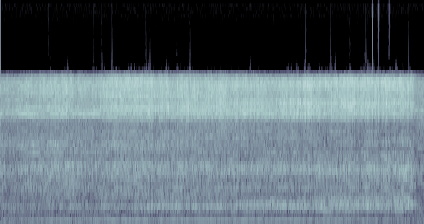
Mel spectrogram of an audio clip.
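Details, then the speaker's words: Wood lathe turning fishing-rod handles: steady rasping, scraping hiss of chisel on spinning wood over a faint motor hum, cutting rough and labored; owner suspects the chisel is dull. "my chisel is probably pretty dull it should be cutting better than this"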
